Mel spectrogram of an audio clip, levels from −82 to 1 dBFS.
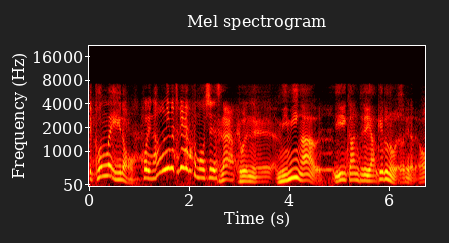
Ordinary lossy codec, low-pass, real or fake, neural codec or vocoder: none; 7.2 kHz; fake; codec, 16 kHz in and 24 kHz out, 0.9 kbps, LongCat-Audio-Codec, four codebook decoder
